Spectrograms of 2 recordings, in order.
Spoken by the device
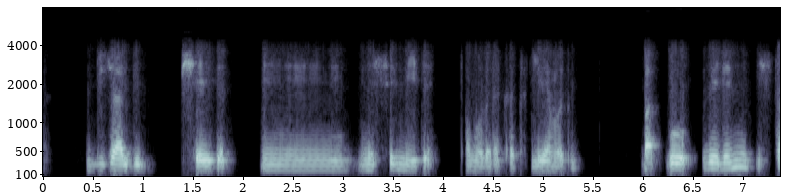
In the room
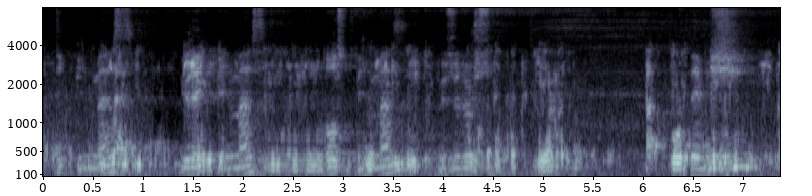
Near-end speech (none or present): present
